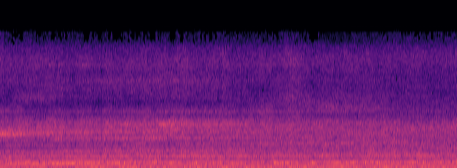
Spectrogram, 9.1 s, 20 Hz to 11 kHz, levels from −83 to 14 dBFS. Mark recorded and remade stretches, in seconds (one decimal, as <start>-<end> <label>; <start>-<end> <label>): 0.0-6.4 recorded; 6.4-7.5 remade; 7.5-9.1 recorded

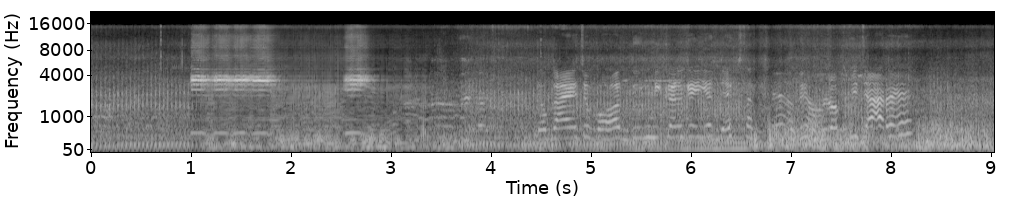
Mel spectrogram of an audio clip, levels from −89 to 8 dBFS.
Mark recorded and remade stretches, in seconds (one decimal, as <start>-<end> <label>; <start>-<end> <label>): 0.0-1.1 recorded; 1.1-3.4 remade; 3.4-9.0 recorded

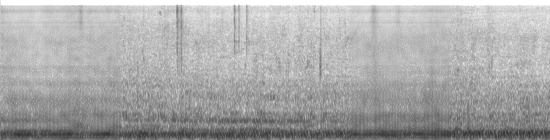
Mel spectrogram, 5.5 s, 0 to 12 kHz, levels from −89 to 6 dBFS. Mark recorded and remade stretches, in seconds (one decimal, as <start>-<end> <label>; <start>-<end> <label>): 0.0-1.2 remade; 1.2-3.5 recorded; 3.5-4.5 remade; 4.5-5.5 recorded

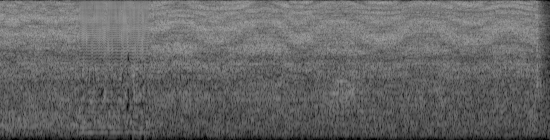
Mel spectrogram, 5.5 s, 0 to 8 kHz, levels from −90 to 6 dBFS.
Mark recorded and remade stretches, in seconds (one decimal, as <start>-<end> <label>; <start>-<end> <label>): 0.0-0.8 recorded; 0.8-1.5 remade; 1.5-5.5 recorded

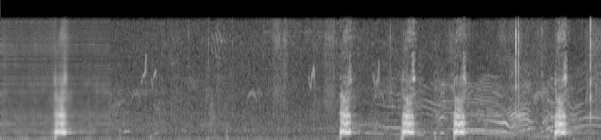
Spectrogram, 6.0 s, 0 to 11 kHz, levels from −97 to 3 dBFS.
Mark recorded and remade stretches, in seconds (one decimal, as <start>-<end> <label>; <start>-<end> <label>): 0.0-1.1 remade; 1.1-6.0 recorded

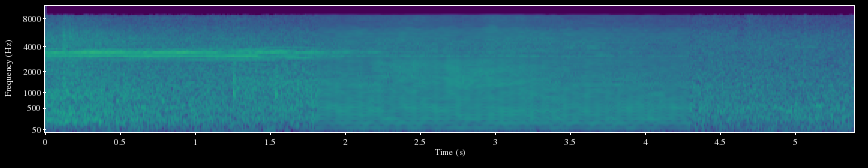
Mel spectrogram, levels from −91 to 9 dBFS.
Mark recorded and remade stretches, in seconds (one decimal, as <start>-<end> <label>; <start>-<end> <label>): 0.0-1.8 recorded; 1.8-4.3 remade; 4.3-5.4 recorded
